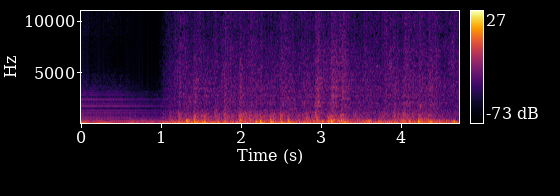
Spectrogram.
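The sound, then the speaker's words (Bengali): A train runs through the night toward Kalka. After a short sustained tonal opening, steady clickety-clack of wheels over rail joints sets in under a continuous low rumble and keeps going at an even, moderately loud level. “এখন রাত 9:30। আমরা ট্রেনে করে অন্ধকারের মধ্যে দিয়ে কালকার দিকে ছুটে চলেছি।”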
